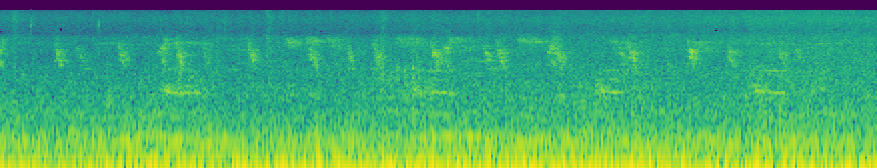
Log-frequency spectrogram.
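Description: Small birds chirping: many short, high chirps in quick succession over a low, steady rumble.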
